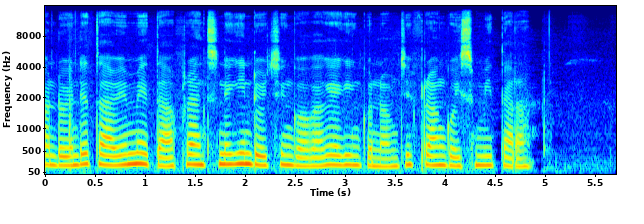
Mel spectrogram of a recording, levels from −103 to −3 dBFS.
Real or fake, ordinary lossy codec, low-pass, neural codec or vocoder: real; none; 14.4 kHz; none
